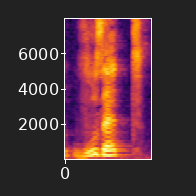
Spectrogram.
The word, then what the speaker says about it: vous êtes: نلاحظ الاس مع الاو تلفظ كأنها زو. Vous êtes.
